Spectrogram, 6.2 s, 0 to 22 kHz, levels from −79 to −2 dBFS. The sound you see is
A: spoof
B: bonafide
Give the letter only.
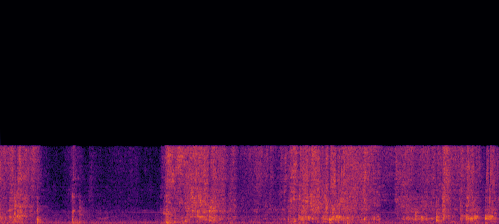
B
